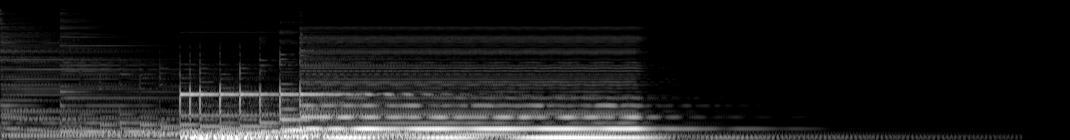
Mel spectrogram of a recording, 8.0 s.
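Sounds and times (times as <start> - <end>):
game over jingle: 1.4 - 5.0.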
